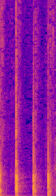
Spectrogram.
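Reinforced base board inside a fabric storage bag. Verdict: Solid.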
